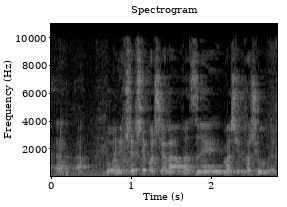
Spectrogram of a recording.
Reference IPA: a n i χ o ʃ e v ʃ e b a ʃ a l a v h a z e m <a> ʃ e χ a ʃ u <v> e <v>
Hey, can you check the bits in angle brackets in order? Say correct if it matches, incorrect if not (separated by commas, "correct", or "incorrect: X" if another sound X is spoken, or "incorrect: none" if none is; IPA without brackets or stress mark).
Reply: correct, correct, incorrect: none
